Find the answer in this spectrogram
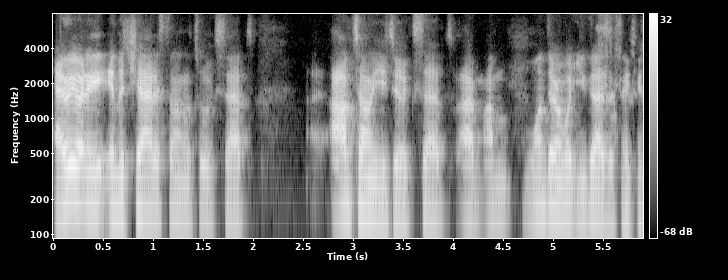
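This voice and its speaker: At a very fast pace, a man with a fairly high pitch talks in a bright, sharp tone with ordinary pitch variation. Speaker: fantasy football podcast co-host. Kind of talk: casual chat.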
